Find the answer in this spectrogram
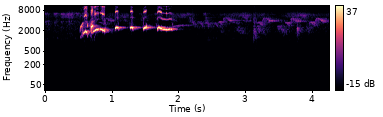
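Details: Orange-headed thrush song used as a training lure to teach other birds to sing: a clear run of five or six loud whistled notes around one pitch, quickly repeated, then fading into soft scratchy warbling.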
